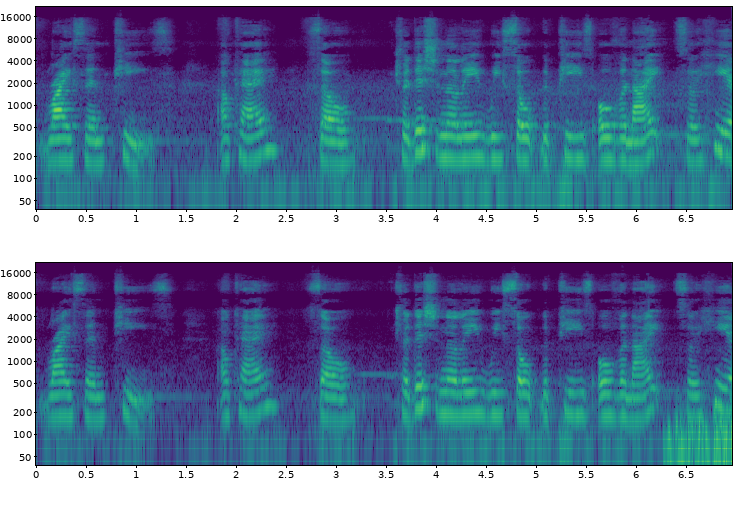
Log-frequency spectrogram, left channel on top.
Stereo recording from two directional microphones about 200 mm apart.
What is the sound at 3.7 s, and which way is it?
Speech, 45° right (ahead or behind).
